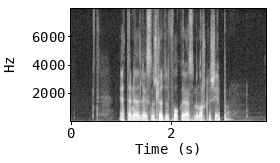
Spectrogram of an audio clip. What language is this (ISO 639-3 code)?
nor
